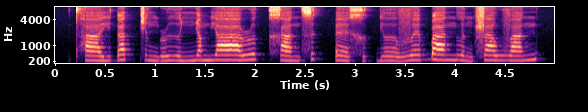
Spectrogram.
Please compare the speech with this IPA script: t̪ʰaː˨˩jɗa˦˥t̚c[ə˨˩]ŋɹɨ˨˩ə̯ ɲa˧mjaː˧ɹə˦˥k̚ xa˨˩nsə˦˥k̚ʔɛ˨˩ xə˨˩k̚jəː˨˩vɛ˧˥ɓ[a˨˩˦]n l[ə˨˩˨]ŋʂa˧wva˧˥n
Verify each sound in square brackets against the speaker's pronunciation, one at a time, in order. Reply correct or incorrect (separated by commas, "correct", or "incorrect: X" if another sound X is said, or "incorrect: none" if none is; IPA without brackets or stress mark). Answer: correct, incorrect: a˧, correct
